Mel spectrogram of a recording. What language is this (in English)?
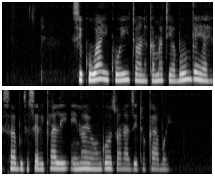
Swahili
